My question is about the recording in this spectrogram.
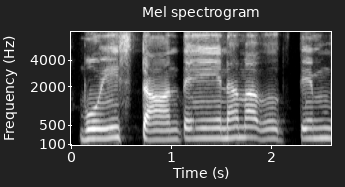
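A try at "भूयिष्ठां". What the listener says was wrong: ఇది ఒక్కటి పోయింది ఏంటంటే భూయిష్ఠ అంతే. ఓకే, అదొక్కటి దీర్ఘం పెట్టండి అంతే.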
